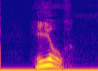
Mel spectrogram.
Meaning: 1. heel, part of the foot 2. analogous part of footwear or another physical entity
- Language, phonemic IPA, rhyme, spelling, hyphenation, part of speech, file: Dutch, /ɦil/, -il, hiel, hiel, noun, Nl-hiel.ogg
